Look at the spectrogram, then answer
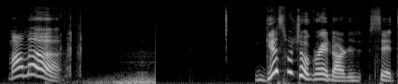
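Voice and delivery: loud holler, high on the first word; tattling call. Retold or imitated. Aunt telling grandma on her niece, mock tattling holler.

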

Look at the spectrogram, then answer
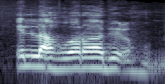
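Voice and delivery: slow, melodic Quran recitation; Quranic recitation. Acted. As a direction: chant the verse slowly.

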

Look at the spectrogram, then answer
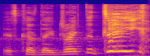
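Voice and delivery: loud gleeful echo exploding on "tea"; hammed-up shouted punchline; mock shout. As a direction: build to a yell on the last word. Gleefully echoing the British meme clip.

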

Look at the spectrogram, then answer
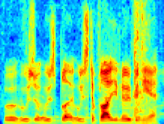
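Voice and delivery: lightly put-on Aussie accent, bloody and mate; hint of Australian accent; mock Australian accent. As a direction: play an Aussie bloke in a game lobby. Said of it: "I'm bloody Australian".

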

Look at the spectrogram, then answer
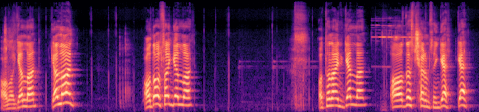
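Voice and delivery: high, loud angry taunting; angry challenge. Real, not acted. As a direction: yell to provoke the attacker. Challenging enemy in game.

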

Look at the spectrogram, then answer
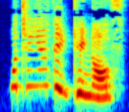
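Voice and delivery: high, loud, indignant mouse; severe. A narrator's reading. Mouse questioning inattentive Alice, severely. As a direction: demand it severely in a piercing little voice. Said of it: "said the mouse to Alice severely".

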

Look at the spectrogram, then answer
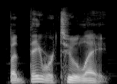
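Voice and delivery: usual speaking voice

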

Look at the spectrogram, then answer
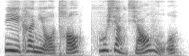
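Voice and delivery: ordinary delivery

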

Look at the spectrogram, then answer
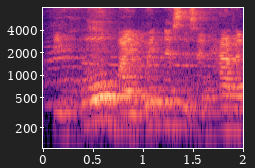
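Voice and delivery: usual speaking voice

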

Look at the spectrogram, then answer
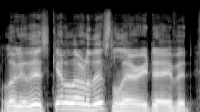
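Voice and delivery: high, amused heckling call; imitating a friend pointing out a celebrity; Harlan's teasing voice. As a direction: nudge a buddy, lightly mocking. Harlan voiced spotting Larry.

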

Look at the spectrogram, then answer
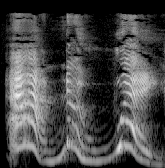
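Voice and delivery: loud, high, drawn-out squeal of delight; delighted shriek. A narrator's reading. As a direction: shriek it slowly with utter joy. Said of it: "she shrieked with delight".

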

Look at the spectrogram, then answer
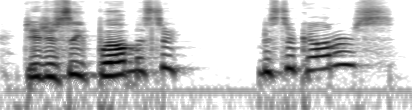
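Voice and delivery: very high, sugary morning greeting; sweet landlady. Retold or imitated. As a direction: chirp it like a cheery old hostess.

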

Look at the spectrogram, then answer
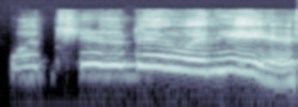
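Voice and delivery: high, slow startled question; mock shock at seeing him; surprised. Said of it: "Carly looks at him like".

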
